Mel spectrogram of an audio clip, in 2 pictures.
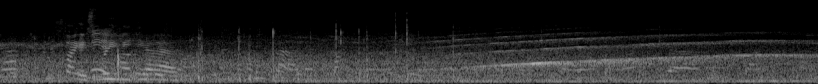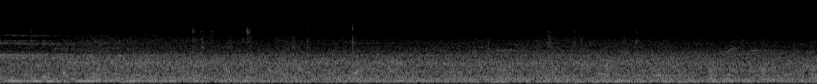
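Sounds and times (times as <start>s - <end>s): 
city soundscape in Bristol: 0.0s - 16.3s.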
